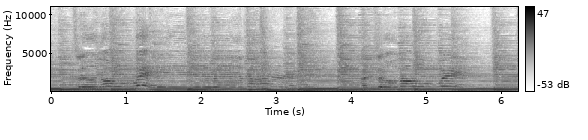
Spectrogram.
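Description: Acoustic guitar strummed steadily, with a woman singing a melody over it in two phrases.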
